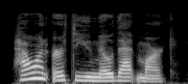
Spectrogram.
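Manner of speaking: ordinary delivery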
